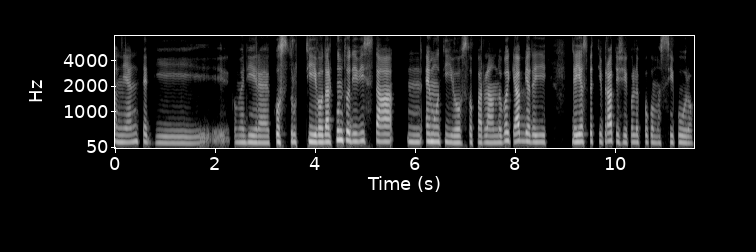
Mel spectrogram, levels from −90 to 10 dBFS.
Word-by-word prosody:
niente 190 0 -5
di, 165 -1 -11
come 185 0 -5
dire, 175 -1 -2
costruttivo 195 0 +3
dal 195 -1 +4
punto 240 -1 +7
di 205 -1 0
vista, 205 -1 +1 0.3
mhmm, 190 -1 -2
emotivo 195 -3 +1
sto 185 +3 -8
parlando; 180 -1 -3
poi 225 +3 +2
che 200 - -5
abbia 215 -1 +4
dei 190 -1 -2 0.5
degli 195 0 +5
aspetti 200 +1 -4
pratici 195 -3 0
quello 190 0 -6
è 180 - -10
poco 185 0 -8
ma 170 -1 -10
sicuro. 175 -2 -6
190 Hz, 130 wpm, -22 LUFS, 175-200 Hz, 0.5 s, punto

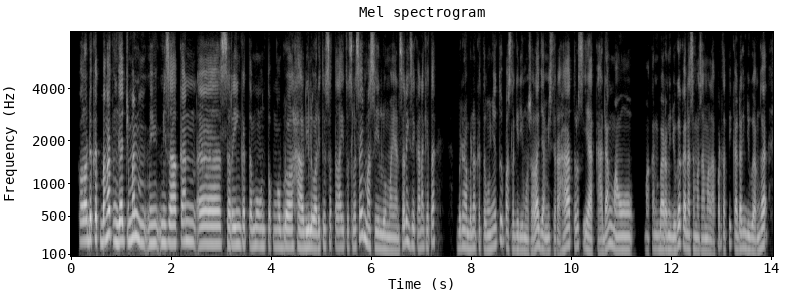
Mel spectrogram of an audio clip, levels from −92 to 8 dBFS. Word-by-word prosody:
Kalau 220 +1 +5
deket 240 +1 +7
banget 270 +3 +7
enggak, 215 +1 +6
cuman 230 +4 +4 0.2
mi 195 0 -1
misalkan, 205 +1 +1
eee, 190 0 +4
sering 180 -1 +2
ketemu 175 -1 -2
untuk 170 0 -5
ngobrol 170 0 +1
hal 165 -3 0
di 160 +2 +4
luar 155 -2 +4
itu 170 +2 -5
setelah 165 -2 -4
itu 160 -1 -9
selesai, 165 +12 0
masih 170 - 0
lumayan 130 -3 -3
sering, 205 - -2
sih, 175 - -4
karena 160 -1 -7
kita 165 +5 -5 0.4
bener-bener 160 -1 -5
ketemunya, 145 +6 -6
tuh, 225 - -3
pas 165 -8 -5
lagi 135 +1 -7
di 135 - -5
mushola, 130 +6 -1
jam 155 -6 -3
istirahat, 135 +8 -3
terus, 175 +3 -5
ya, 135 - -1
kadang 120 - -4
mau 135 0 -2 0.2
makan 140 +1 -11
bareng 140 -1 -1
juga 135 +10 -2
karena 160 -5 -1
sama-sama 125 -2 -6
laper, 105 -2 -9
tapi 140 +6 -10
kadang 150 -3 -4
juga 135 -2 -3
enggak, 180 +7 0
165 Hz, 205 wpm, -22 LUFS, 140-190 Hz, 0.4 s, deket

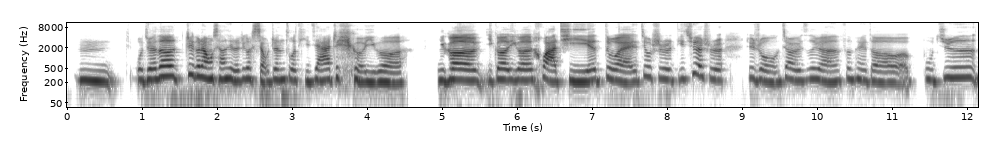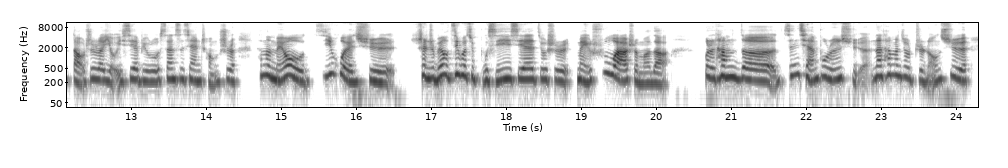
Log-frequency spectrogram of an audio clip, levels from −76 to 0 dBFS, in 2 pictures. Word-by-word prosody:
嗯， 220 -2 -1 0.2
我 240 -1 -4
觉 240 +2 +2
得 295 +3 +8
这 330 0 0
个 - - +2
让 270 -2 +8
我 255 - +4
想 245 -1 0
起 255 - +2
了 215 - 0
这 230 - -5
个 255 - 0
小 220 -5 -2
镇 235 +3 -1
做 240 -2 -4
题 215 -2 -7
家 230 +2 +3
这 255 +3 -3 0.2
个 240 -6 0
一 200 -1 -1
个 195 -2 0 0.5
一 230 0 -2
个 235 0 +9 0.2
一 215 - -7
个 240 +2 +4
一 230 - -2
个 230 0 +3
话 210 -3 +7
题。 210 +1 +1
对， 215 -3 +1
就 285 +4 -5
是 250 -3 -4
的 235 +2 -9
确 300 +5 +1
是 240 -5 -4 0.3
这 270 -1 -6
种 210 -3 -4
教 245 +1 -4
育 220 - -5
资 245 +3 -7
源 210 -3 -2
分 245 +3 -8
配 240 -2 -6
的 200 -1 -4
不 245 -3 -8
均， 275 +3 -2
导 - - -1
致 250 +5 -7
了 235 -1 -2
有 215 -2 -6
一 - - -7
些， 240 +4 -4
比 220 - -9
如 210 0 -6
3，4 245 +2 -5
线 230 -2 -5
城 195 -4 -12
市， 215 +1 -6 0.3
他 305 - -11
们 310 -1 0
没 245 -4 0
有 270 -5 +1
机 215 +11 -6
会 320 - -1
去 205 -1 -3 0.2
甚 315 - -3
至 260 - -1
没 250 - 0
有 325 - +1
机 295 +6 -1
会 320 -1 +1
去 280 -1 -4
补 230 -3 -8
习 220 +3 -2
一 - - 0
些 250 0 0
就 245 0 -7
是 215 -3 -7
美 225 -4 -1
术 365 +9 -7
啊 220 -7 +8
什 215 -3 -6
么 190 +1 -6
的。 185 -2 -2 0.5
或 295 - -1
者 265 - 0
他 300 +4 +3
们 285 -3 0
的 235 -4 +2
金 300 +10 -8
钱 290 -8 -1
不 275 +1 -4
允 240 +2 -2
许， 250 -5 -6 0.2
那 295 +2 +2
他 330 +3 -4
们 320 -1 -3
就 285 -1 -5
只 225 -2 -8
能 215 +2 -7
去 250 -3 -1
235 Hz, 250 characters per minute, -22 LUFS, 215-255 Hz, 0.5 s, 个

